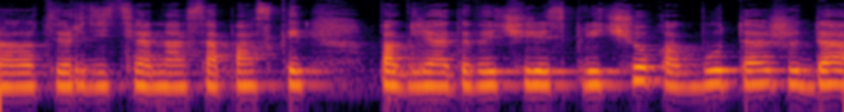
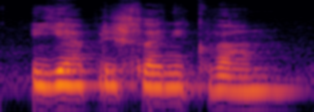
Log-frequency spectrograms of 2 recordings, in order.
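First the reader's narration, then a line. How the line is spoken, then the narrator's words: Quiet. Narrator (Russian): тихо сказала она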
